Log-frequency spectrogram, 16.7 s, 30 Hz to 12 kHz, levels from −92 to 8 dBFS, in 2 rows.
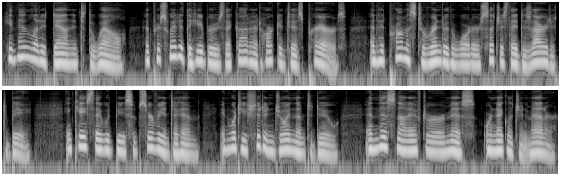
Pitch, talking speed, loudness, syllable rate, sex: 160 Hz, 210 wpm, -17 LUFS, 5.3 syllables/s, female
